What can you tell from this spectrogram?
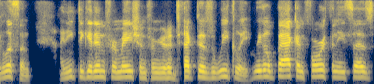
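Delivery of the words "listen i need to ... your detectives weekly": normal talking voice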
